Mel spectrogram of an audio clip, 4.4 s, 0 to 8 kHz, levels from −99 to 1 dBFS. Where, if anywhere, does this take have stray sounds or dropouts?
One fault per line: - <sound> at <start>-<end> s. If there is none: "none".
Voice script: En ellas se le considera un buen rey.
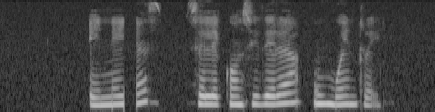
- dropout at 1.2-1.4 s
